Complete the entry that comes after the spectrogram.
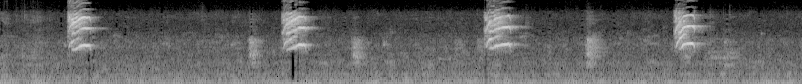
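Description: A caged pet bird repeating a short, sharp call four times, about every two seconds, with fainter short chirps in between.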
